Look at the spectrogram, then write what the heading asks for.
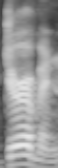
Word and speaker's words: Durban: Yeah, you're right, Durban, not Durgan. I said it wrong.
